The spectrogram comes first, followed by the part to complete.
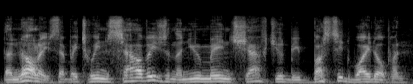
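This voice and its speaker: An actor playing a weather-beaten, defiant sea captain in a radio drama, speaking forcefully and accusingly. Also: male voice, mid-range voice, normal speed, vocal fry. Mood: angry, defiant. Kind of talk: 1950s radio drama acting.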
